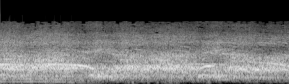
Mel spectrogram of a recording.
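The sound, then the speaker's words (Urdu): A crowd shouting the religious slogan Tajdar-e-Khatm-e-Nabuwwat in unison, a loud, sustained massed roar of voices that holds steady without a break. “تو اس واسطے یہ نعرہ زور سے لگانا ہے, تاج دار ختم نبوت,”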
